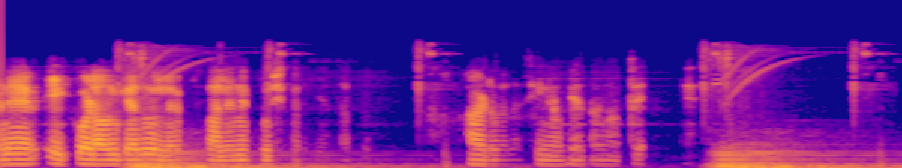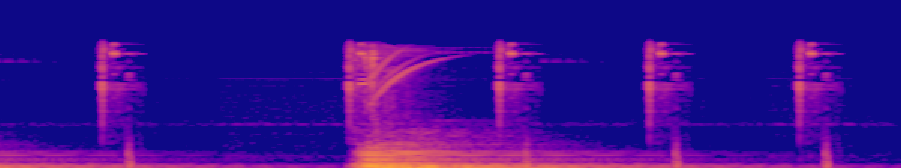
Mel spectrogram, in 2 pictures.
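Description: A game countdown ticks at an even pace.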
